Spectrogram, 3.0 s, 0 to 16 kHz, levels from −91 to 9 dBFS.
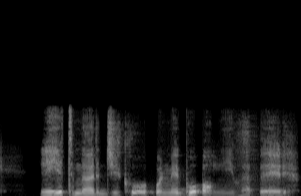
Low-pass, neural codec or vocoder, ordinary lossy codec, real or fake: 7.2 kHz; codec, 16 kHz, 0.5 kbps, X-Codec, HuBERT features, trained on balanced general audio; none; fake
